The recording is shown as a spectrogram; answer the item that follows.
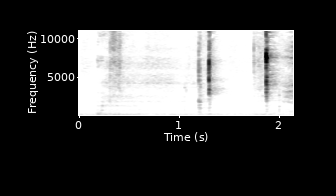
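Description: Baseball cards being flipped through by hand: a few light flicks and clicks as the cards slide off the stack, the sharpest one near the end.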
